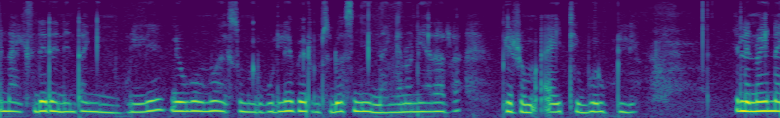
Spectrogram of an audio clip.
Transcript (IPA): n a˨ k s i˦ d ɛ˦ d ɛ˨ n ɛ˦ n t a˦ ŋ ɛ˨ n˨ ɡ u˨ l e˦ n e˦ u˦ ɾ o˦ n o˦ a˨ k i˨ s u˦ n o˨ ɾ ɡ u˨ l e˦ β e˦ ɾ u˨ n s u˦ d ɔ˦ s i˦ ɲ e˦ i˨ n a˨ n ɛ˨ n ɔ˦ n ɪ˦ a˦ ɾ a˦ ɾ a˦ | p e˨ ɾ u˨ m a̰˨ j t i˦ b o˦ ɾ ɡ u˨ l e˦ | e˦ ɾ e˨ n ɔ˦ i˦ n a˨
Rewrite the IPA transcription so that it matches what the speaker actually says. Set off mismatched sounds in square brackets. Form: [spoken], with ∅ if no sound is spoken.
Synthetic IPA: n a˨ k s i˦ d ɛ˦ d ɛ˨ n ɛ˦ n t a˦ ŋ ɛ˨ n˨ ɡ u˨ l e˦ n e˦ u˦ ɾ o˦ n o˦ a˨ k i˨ s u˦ [m] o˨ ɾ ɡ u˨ l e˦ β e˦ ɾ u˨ [m] s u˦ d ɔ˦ s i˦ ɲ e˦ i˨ n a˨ [ŋ] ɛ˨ n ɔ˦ n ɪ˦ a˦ ɾ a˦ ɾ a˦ | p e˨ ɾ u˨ m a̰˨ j t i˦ b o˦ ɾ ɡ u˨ l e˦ | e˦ [l] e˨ n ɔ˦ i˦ n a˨

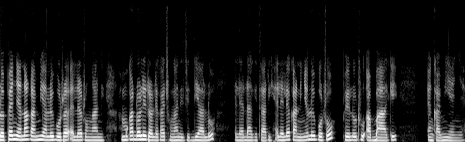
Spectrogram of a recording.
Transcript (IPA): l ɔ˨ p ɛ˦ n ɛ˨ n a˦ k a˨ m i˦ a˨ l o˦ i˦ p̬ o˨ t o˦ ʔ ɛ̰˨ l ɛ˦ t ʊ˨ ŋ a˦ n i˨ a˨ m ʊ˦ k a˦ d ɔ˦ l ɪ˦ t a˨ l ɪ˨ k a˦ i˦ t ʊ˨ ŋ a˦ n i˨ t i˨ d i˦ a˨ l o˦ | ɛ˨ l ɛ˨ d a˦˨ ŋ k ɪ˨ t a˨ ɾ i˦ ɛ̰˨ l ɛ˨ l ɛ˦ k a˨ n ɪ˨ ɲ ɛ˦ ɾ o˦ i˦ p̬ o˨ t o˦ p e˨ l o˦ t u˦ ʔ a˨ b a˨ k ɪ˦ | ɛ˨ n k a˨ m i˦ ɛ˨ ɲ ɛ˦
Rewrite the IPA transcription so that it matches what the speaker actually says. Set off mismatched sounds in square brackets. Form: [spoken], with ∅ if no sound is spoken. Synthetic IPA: l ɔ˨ p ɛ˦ [ɲ] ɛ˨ n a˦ k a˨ m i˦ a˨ l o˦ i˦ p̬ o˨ t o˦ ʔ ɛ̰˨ l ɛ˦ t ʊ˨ ŋ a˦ n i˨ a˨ m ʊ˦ k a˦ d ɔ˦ l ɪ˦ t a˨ l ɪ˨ k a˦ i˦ t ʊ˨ ŋ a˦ n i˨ t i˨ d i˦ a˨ l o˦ | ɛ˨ l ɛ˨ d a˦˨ [∅] k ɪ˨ t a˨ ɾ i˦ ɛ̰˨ l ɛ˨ l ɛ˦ k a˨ n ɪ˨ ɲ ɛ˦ [l] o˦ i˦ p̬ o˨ t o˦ p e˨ l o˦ t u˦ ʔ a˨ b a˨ k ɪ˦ | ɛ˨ [ŋ] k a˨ m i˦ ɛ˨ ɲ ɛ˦

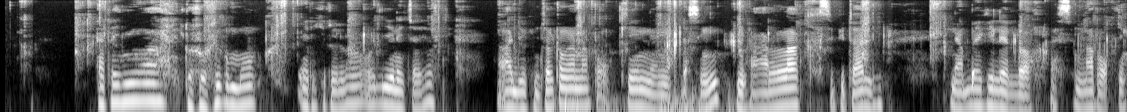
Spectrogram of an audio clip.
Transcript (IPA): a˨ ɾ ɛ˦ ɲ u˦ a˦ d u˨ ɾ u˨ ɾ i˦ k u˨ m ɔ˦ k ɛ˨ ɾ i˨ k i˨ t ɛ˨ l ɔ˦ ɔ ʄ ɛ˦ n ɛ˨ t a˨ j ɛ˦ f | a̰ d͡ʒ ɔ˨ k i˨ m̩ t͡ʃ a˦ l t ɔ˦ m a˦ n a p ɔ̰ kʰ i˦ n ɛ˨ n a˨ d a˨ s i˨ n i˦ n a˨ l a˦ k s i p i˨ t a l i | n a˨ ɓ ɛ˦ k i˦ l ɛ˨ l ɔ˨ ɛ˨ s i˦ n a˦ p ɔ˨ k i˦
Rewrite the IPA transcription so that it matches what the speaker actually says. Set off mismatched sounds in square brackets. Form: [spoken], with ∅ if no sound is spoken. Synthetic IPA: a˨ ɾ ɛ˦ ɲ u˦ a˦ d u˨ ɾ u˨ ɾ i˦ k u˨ m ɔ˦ k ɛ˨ ɾ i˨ k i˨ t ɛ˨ l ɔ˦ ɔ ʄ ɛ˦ n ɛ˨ [t͡ʃ] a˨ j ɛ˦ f | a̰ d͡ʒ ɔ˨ k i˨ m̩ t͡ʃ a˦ l t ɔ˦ [ŋ] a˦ n a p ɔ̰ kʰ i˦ n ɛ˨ n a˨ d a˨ s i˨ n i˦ n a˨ l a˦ k s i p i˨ t a l i | n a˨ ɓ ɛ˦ k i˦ l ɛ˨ l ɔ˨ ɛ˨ s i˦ n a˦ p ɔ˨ k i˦

